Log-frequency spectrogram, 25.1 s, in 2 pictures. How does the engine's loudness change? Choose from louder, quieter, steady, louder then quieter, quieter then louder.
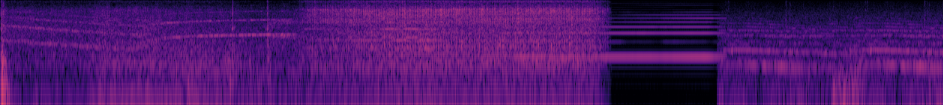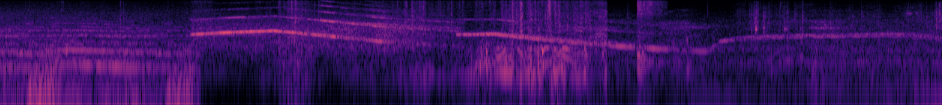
louder.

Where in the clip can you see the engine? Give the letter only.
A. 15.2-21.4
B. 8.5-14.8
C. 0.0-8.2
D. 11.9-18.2
C.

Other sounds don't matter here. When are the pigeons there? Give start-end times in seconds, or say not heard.
15.2-21.4.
